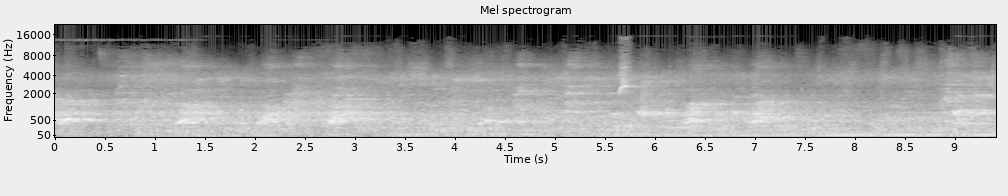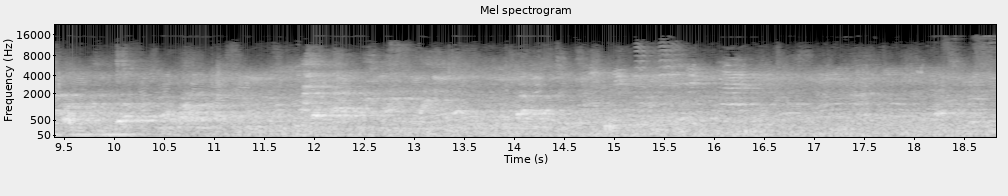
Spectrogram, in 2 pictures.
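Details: American Pit Bull Terrier at a dog show in Fortaleza on 1 September 2002, indoors. Sharp barks come again and again over steady crowd chatter and nearby voices in a large, echoing hall.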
